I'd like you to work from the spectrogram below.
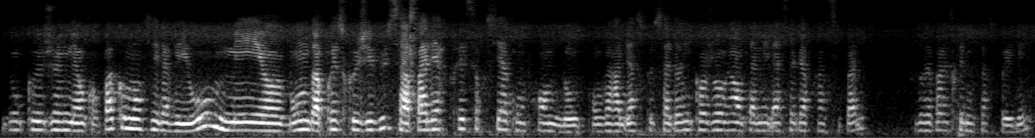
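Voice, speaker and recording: A woman's voice: on the low side, fairly even intonation, a little fast, a little mellow, a little hiss or hum, poor audio. A young woman chatting casually about books she bought, hesitating often with fillers. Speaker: book vlogger. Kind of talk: casual book haul vlog.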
